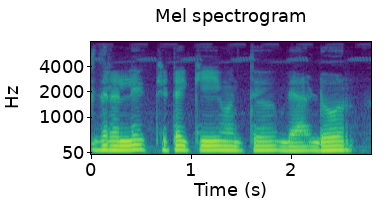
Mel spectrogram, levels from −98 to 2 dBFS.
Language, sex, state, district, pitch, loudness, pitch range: Kannada, male, Karnataka, Koppal, 115 Hz, -14 LUFS, 110-120 Hz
